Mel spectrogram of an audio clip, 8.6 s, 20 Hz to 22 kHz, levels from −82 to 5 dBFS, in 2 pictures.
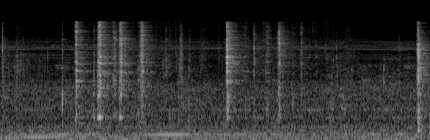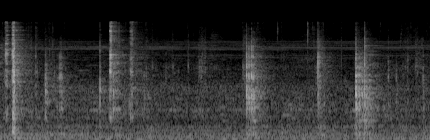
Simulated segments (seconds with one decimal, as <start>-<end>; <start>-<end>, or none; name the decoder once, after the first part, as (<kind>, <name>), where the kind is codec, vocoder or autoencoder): none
